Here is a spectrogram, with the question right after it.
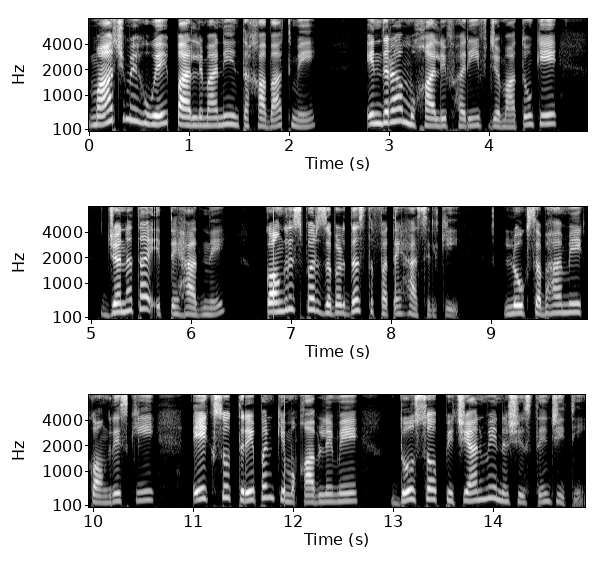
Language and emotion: Urdu, neutral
